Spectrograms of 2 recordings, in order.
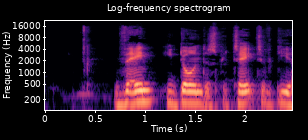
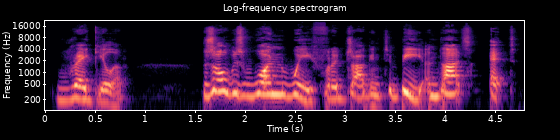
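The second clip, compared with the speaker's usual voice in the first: higher, complaining dragon voice; weary dragon; 7 semitones higher, 4 dB louder than usual. Acted. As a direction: pour out a tired beast's grievances.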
